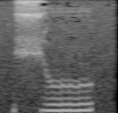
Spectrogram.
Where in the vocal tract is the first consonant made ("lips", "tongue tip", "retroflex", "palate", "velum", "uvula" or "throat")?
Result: palate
